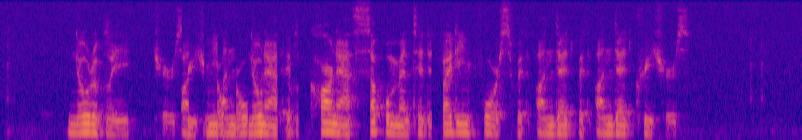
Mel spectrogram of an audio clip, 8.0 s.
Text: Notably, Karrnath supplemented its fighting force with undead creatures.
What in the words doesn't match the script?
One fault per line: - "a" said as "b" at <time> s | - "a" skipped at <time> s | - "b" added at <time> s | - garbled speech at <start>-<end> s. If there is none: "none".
- garbled speech at 1.5-3.0 s
- "its" skipped at 4.3 s
- "with undead" added at 5.8 s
